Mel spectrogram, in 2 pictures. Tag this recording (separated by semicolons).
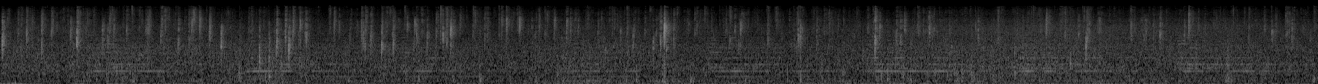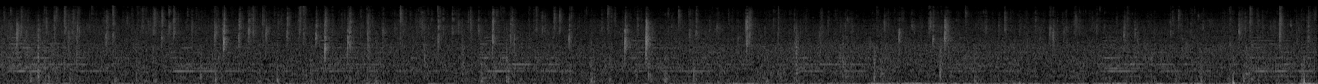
rain; bells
